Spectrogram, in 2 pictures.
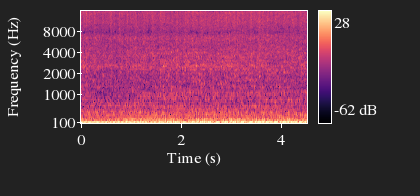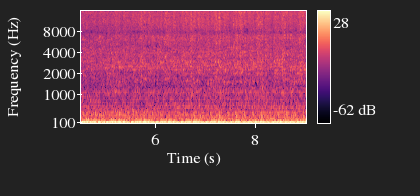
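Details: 2003 GMC Yukon Denali 6.0L LS V8, destined for a Chevy K20 swap, with no exhaust: deep, loud, throaty burble with steady lope and a slight rise in revs; healthy and strong.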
